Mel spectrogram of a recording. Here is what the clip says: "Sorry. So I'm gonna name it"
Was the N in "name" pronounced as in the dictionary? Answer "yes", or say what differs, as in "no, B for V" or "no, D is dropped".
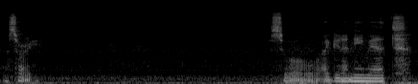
yes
